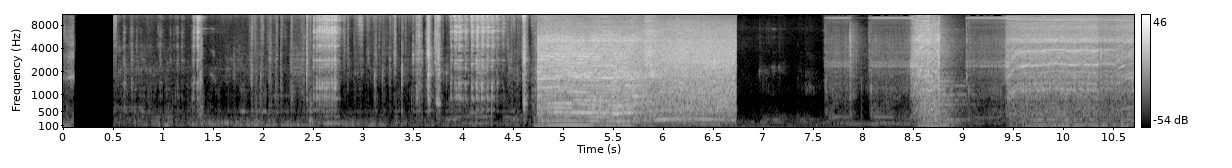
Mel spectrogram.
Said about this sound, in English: Then I drill it out to 12mm to suit the drive shaft.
